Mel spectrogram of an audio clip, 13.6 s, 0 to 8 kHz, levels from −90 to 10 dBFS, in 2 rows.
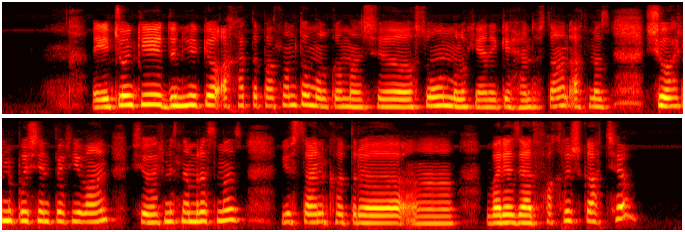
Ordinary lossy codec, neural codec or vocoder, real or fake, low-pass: MP3, 48 kbps; none; real; 7.2 kHz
